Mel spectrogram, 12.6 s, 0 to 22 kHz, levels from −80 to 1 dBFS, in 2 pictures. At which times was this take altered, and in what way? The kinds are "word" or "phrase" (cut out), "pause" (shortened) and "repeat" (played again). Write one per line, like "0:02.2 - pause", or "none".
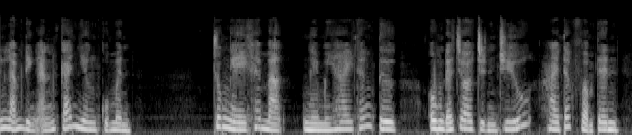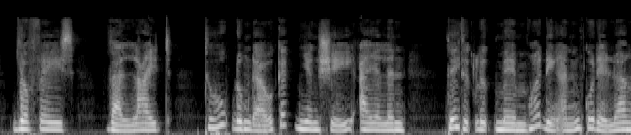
0:05.9 - word
0:10.9 - word
0:11.6 - word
